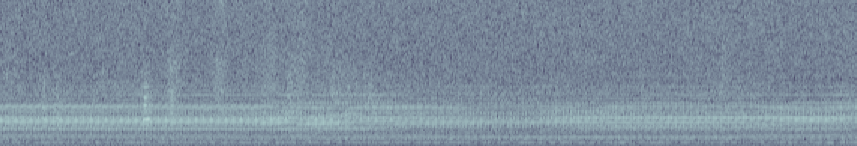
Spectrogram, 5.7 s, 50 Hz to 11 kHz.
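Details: Zenith Y825 vacuum tube AM/FM radio: a steady low hum with a faint buzz, unchanging, getting through the audio after a tube is reinserted; the source is not yet found.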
